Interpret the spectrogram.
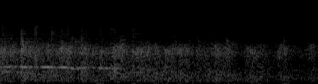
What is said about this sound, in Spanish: un aplauso para los que están a partir de los 60.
